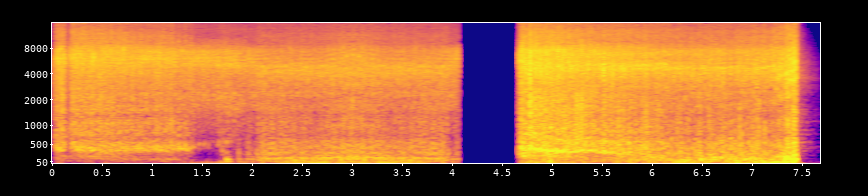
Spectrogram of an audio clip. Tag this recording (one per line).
cartoon
deflate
